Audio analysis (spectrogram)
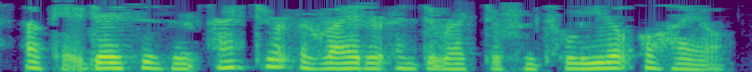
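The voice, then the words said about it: Put-on sexy voice. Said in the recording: “With my sexy voice.”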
